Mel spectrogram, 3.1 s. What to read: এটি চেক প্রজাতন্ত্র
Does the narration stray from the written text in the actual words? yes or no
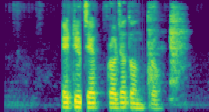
no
